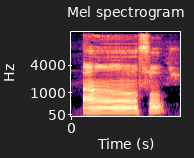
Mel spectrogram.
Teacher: نون ساکن کے بعد حرف فا جو کہ حروف اخفا میں سے ہے، تو یہاں بھی اخفا کا قاعدہ ہو رہا ہے، یہاں بھی غنہ کریں گے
